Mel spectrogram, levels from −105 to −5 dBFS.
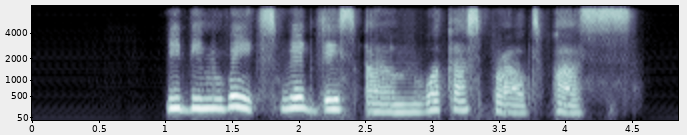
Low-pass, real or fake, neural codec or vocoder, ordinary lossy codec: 7.2 kHz; fake; codec, 16 kHz, 1 kbps, FreqCodec, smaller model; none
